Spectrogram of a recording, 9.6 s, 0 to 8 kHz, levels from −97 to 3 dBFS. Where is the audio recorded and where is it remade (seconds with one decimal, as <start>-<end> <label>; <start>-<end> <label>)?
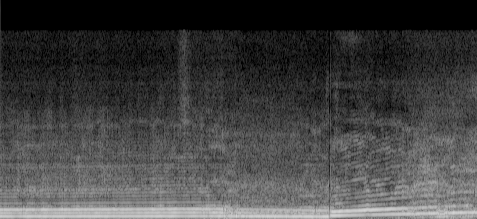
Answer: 0.0-4.8 remade; 4.8-6.0 recorded; 6.0-9.6 remade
